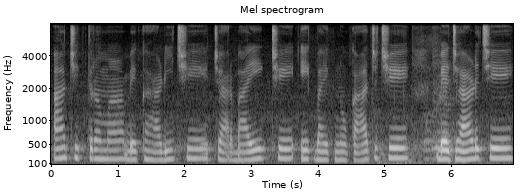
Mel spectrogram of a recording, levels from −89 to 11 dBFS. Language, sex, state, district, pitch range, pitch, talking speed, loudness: Gujarati, female, Gujarat, Gandhinagar, 180-205 Hz, 190 Hz, 275 wpm, -20 LUFS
